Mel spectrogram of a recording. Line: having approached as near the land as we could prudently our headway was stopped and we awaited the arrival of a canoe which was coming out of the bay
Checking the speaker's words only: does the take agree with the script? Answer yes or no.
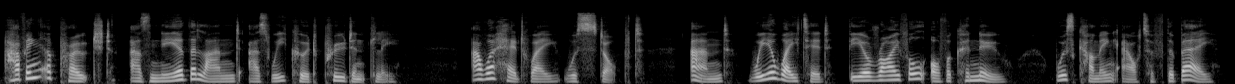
no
